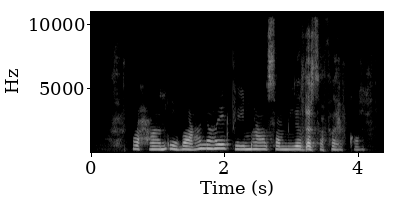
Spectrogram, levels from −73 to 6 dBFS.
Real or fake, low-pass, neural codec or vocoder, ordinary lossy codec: fake; none; autoencoder, 22.05 kHz, a latent of 192 numbers a frame, VITS, trained on one speaker; none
